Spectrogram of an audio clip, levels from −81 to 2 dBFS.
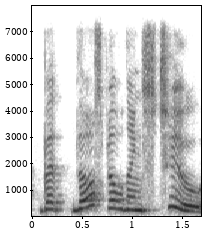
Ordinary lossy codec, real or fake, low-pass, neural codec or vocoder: Opus, 64 kbps; real; 7.2 kHz; none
